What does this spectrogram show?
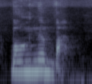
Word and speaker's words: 밤: 깜깜한 밤, 먹는 밤. 먹는 밤. 오케이. 먹는 밤 길게 발음해요.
